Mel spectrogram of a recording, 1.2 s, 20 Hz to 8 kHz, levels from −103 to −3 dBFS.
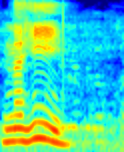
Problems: none marked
